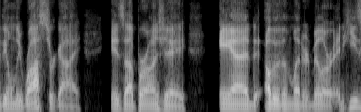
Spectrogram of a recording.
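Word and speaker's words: Beringer: Beranger is how I think it's actually pronounced. Beranger is how Adam Silver said it at the draft.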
